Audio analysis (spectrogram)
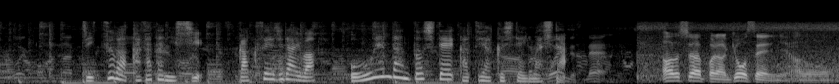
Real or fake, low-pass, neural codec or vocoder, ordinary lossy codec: real; none; none; none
